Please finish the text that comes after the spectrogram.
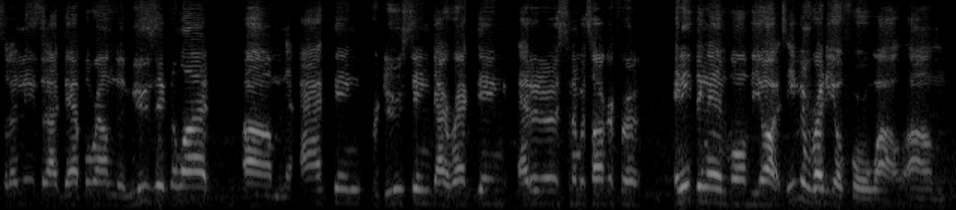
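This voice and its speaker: A man, a film director, introducing himself casually and informally in a halting way while driving. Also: fairly high pitch, pushed and bright, rough recording.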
